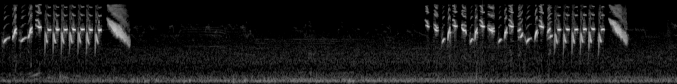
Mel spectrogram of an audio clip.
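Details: Two quick phrases of European goldfinch song from Jbel Wahch in Constantine, Algeria: high, tinkling twitters, each ending in a falling buzzy note, separated by about three seconds of low background rumble.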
